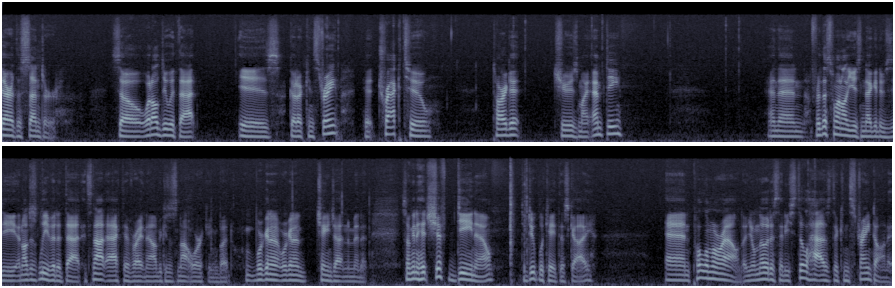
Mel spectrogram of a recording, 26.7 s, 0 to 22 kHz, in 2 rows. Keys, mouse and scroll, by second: 5.1-11.2 drag, 21.2 shift+d, 26.0 click.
